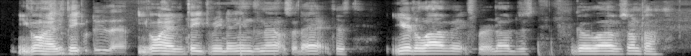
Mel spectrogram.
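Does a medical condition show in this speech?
Yes: spastic quadriplegic cerebral palsy.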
